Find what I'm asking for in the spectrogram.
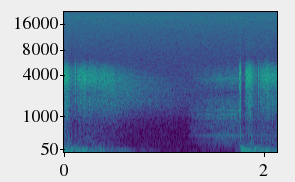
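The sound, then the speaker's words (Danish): Hidden cannons on a warship disguised as a merchant ship open fire. Two heavy booms sound, with a rumbling decay between them, and the second blast is sharp and abrupt. “Skjulte kanoner åbner ild.”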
